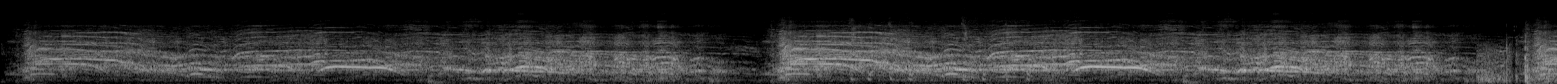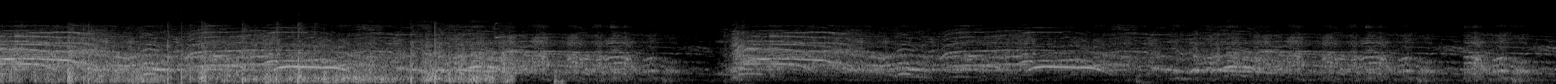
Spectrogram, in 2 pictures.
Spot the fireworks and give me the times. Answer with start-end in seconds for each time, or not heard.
14.8-21.2.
